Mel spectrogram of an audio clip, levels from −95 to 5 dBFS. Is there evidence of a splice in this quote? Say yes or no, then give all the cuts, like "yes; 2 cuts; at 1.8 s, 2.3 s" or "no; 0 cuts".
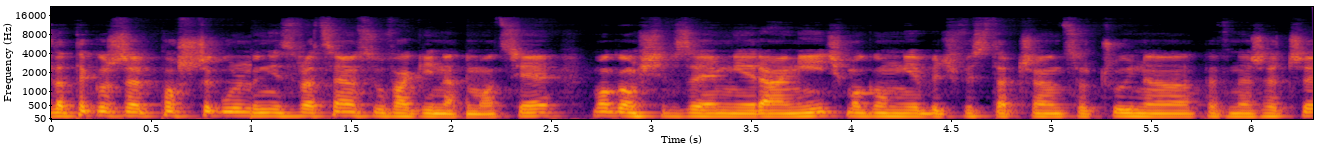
yes; 2 cuts; at 1.0 s, 2.1 s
